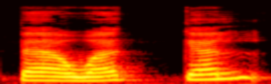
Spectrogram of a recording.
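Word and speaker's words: تَوَكَّلْ: এখানে দেখি তাওয়াক্কাল, প্রথমে তাওয়াক্কাল, তাওয়াক্কাল, আমি বানান করে শোনাচ্ছি, তা ফাথা তা, ওয়াও ফাথা, কাফ শাদ্দা ওয়াক, কাফ ফাথা লাম সুকুন কাল, ওয়াত, তাওয়াক্কাল, তাওয়াক্কাল, তাওয়াক্কাল অর্থ তুমি ভরসা করো, তাওয়াক্কাল।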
